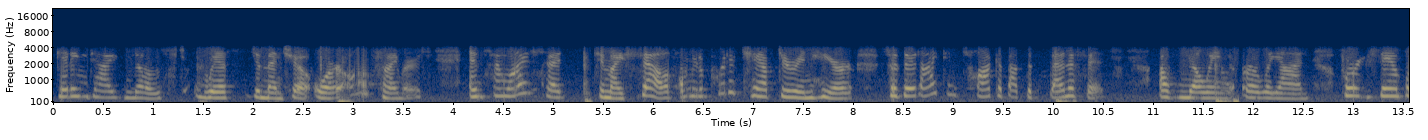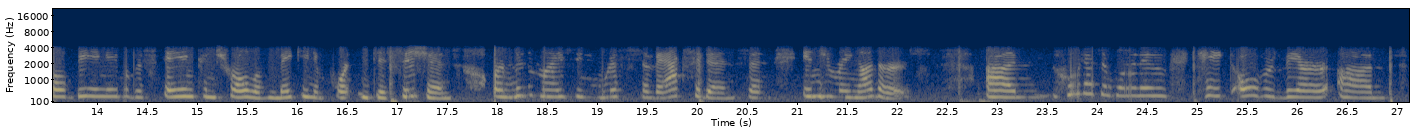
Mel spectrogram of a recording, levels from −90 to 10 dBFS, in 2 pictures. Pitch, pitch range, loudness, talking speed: 280 Hz, 255-310 Hz, -29 LUFS, 135 wpm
